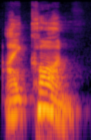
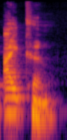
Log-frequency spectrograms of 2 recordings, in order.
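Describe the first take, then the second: First: Icon as "EYE-kawn"; icon, second syllable clearly "kawn"; full O vowel. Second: Icon as "EYE-kun"; icon, second vowel swallowed to "uh"; wrong, weak vowel. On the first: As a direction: say icon with a full open "kon" at the end. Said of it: "don't say icon". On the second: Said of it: "It's wrong". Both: Shown as a demonstration.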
